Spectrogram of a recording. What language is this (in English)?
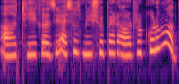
Kashmiri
